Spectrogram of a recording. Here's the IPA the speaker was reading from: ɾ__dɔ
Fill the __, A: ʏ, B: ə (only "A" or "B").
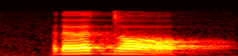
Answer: B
